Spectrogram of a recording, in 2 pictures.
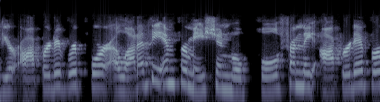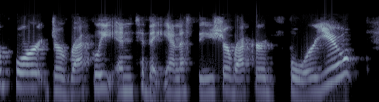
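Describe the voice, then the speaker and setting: A woman speaks fairly quickly in an ordinary speaking voice at a fairly high pitch. Her pitch varies in an ordinary way. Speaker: software product presenter. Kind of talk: live software demo.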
